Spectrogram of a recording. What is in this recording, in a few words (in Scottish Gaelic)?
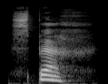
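"speach", Scottish Gaelic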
